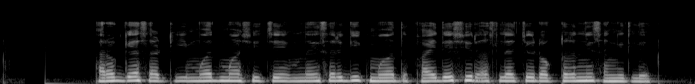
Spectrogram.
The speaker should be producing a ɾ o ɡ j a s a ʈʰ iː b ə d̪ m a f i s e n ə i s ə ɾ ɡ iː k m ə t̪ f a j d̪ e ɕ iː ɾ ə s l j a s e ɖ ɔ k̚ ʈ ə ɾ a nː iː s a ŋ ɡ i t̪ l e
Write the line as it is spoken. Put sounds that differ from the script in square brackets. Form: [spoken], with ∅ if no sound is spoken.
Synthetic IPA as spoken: a ɾ o ɡ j a s a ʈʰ iː [m] ə d̪ m a [ɕ] i [t͡s] e n ə [j] s ə ɾ ɡ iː k m ə [d̪] f a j d̪ e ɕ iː ɾ ə s l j a [t͡s] e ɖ ɔ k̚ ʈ ə ɾ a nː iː s a ŋ ɡ i t̪ l e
